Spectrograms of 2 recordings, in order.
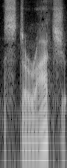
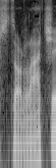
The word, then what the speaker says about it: Storace: Her name was Nancy Storace, or Storace, if you use Italian pronunciation.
